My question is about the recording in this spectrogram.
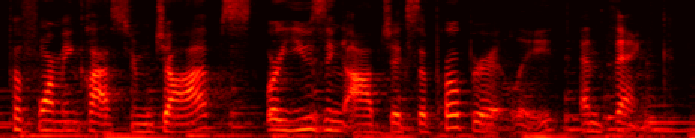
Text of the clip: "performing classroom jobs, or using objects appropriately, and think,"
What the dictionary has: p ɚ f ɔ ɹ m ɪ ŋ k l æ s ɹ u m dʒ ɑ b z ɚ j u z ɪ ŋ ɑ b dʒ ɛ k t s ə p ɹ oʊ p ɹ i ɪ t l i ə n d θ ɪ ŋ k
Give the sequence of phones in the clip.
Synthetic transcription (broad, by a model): p ɚ f ɔ ɹ m ɪ ŋ k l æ s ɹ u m dʒ ɑ b z ɚ j u z ɪ ŋ ɑ b dʒ ɛ k t s ə p ɹ oʊ p ɹ i ɪ t l i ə n θ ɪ ŋ k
